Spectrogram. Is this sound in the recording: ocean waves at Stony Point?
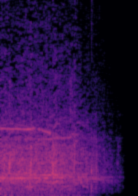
no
